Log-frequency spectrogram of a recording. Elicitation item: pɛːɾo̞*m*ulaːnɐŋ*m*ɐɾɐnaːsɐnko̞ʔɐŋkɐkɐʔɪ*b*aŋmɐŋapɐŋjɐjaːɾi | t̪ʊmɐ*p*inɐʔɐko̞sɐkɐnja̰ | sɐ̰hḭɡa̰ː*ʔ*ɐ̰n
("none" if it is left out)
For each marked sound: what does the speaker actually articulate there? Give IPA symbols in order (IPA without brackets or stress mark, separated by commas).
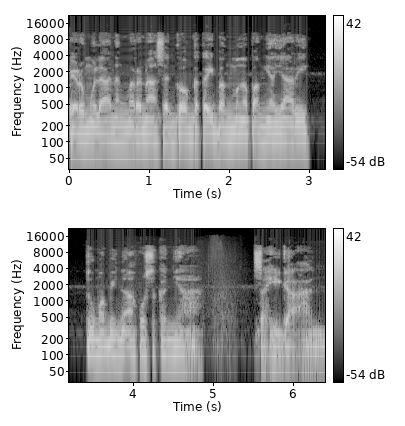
m, m, b, b, ʔ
